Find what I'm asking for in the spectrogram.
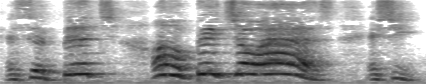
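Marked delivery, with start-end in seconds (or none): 0.5-2.5 high slow mock shout of a threat; big woman bellowing at a rival; retold threat. Bus passenger hollering a threat at another woman, mock shout.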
